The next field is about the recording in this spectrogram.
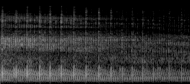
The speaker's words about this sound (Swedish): Nu står jag här i Finsta i Bro på en eh, gräsplätt intill skogen där det pågår full aktivitet. Nu drar de igång motorsågar här eh, till något som ska bli en slags trevlig sittplats så småningom tror jag.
